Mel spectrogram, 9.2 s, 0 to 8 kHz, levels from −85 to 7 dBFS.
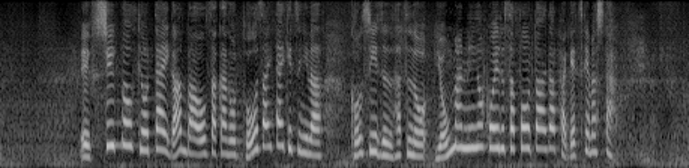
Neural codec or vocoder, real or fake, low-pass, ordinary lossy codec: codec, 16 kHz, 1 kbps, X-Codec, HuBERT features, trained on LibriSpeech; fake; none; none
